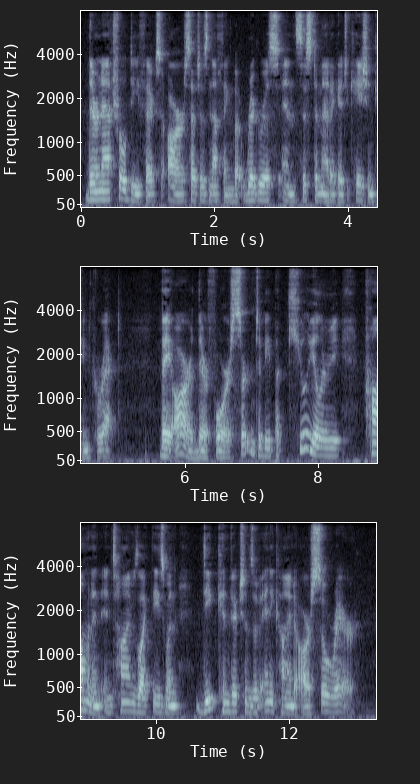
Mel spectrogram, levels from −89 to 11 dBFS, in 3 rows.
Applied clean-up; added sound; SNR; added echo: none; none; none; none.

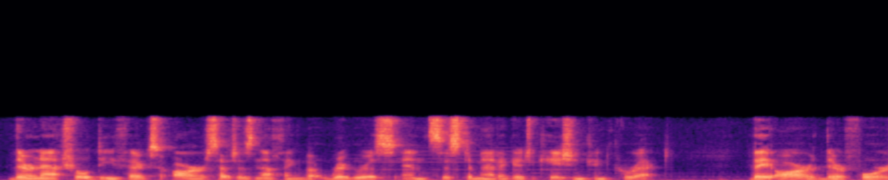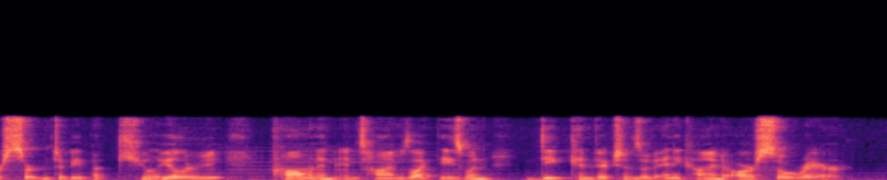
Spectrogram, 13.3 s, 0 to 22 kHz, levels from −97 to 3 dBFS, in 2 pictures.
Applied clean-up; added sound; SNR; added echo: neural separator model SepFormer DNS4.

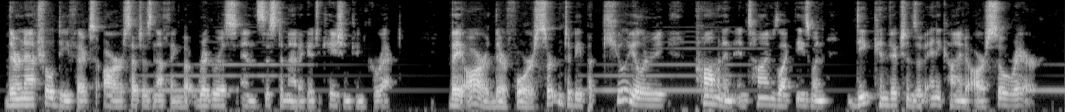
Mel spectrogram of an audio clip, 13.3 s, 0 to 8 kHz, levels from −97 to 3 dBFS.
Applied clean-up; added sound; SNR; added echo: classical method spectral subtraction.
